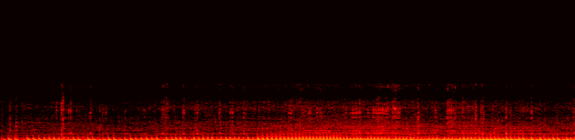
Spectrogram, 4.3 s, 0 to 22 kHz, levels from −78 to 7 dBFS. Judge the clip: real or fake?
real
